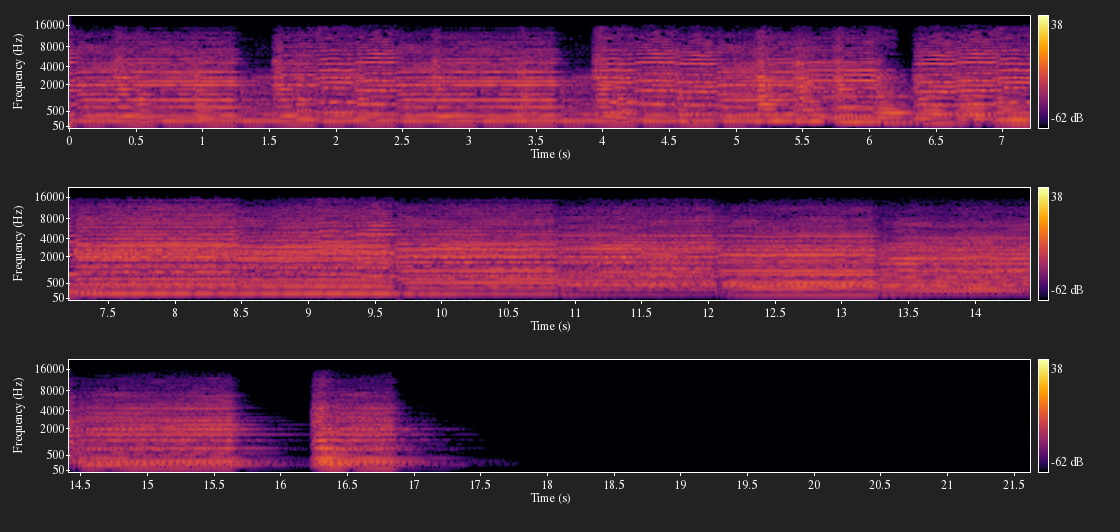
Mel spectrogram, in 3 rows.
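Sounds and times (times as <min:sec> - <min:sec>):
string quartet: 0:00.0 - 0:17.2.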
